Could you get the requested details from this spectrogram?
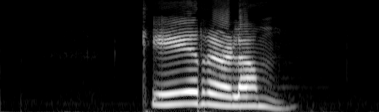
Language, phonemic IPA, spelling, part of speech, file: Tamil, /keːɾɐɭɐm/, கேரளம், proper noun, Ta-கேரளம்.ogg
- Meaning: 1. Kerala (a state in southern India) 2. the Chera kingdom 3. the Malayalam language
